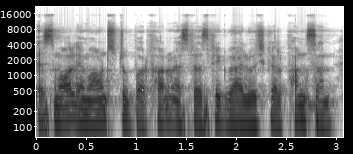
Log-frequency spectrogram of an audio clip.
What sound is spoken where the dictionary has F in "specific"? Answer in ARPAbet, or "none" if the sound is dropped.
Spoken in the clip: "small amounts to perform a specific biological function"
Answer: P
